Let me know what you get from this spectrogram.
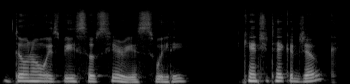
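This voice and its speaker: Man voicing a lightly pitched, teasing wife. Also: moderate pace, a little mellow, natural voice. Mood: teasing, coaxing. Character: playful, teasing wife chiding her serious husband. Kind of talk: audiobook character dialogue.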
